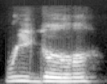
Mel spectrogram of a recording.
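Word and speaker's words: Regehr: you know Duncan Rieger I'm sorry it's Rieger it I had to listen to a french-canadian in her interview to get that pronunciation correctly because he is from Montreal but yeah it's Frank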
